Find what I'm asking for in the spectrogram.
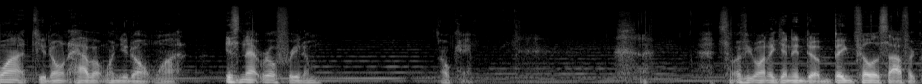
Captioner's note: Adamus chuckles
